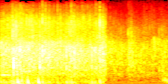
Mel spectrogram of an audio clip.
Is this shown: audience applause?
yes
